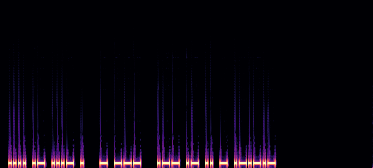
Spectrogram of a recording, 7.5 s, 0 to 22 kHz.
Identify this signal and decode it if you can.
Morse code, heard as a keyed tone, about 25 wpm, 700 Hz. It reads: HAVE TO WAIT.
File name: practice / 25wpm / Sentences with 3-Word Phrases - 25wpm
